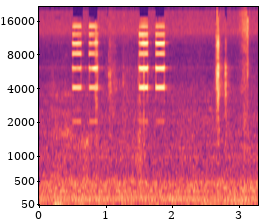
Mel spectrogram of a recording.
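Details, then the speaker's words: Casio A159W watch alarm going off after being submerged in water in a closed container: two bursts of quick high chirps, four beeps each about a second apart. The alarm sounds clear and works normally. "الاختبار بتاعها نفع، مفيش اي مشاكل."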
